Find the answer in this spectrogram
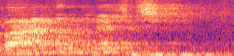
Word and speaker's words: Barendergt: I'm Bart Barendergt. You can call me Bart. I realize that the name Barendergt, it's a very Dutch thing to pronounce, so forget that.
